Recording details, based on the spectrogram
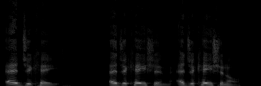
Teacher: no matter how I say this word, educate, education, educational, it's getting the same j kind of reduction.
